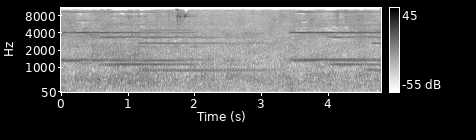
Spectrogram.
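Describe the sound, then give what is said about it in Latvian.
An electric bell rings in a parliament chamber to call members in, a steady, sustained ringing that holds at an even level across the whole clip. “Paldies, lūdzu zvanu.”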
